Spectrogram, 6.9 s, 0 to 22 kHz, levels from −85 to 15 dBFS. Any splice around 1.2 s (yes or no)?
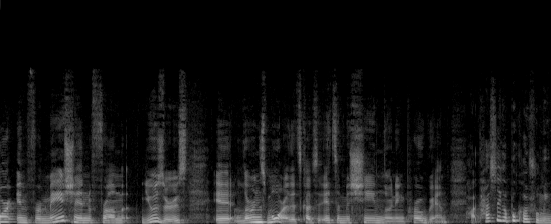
no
